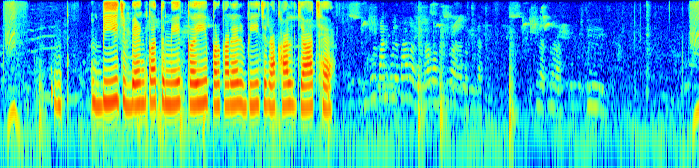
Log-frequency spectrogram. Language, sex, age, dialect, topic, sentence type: Magahi, female, 18-24, Northeastern/Surjapuri, agriculture, statement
